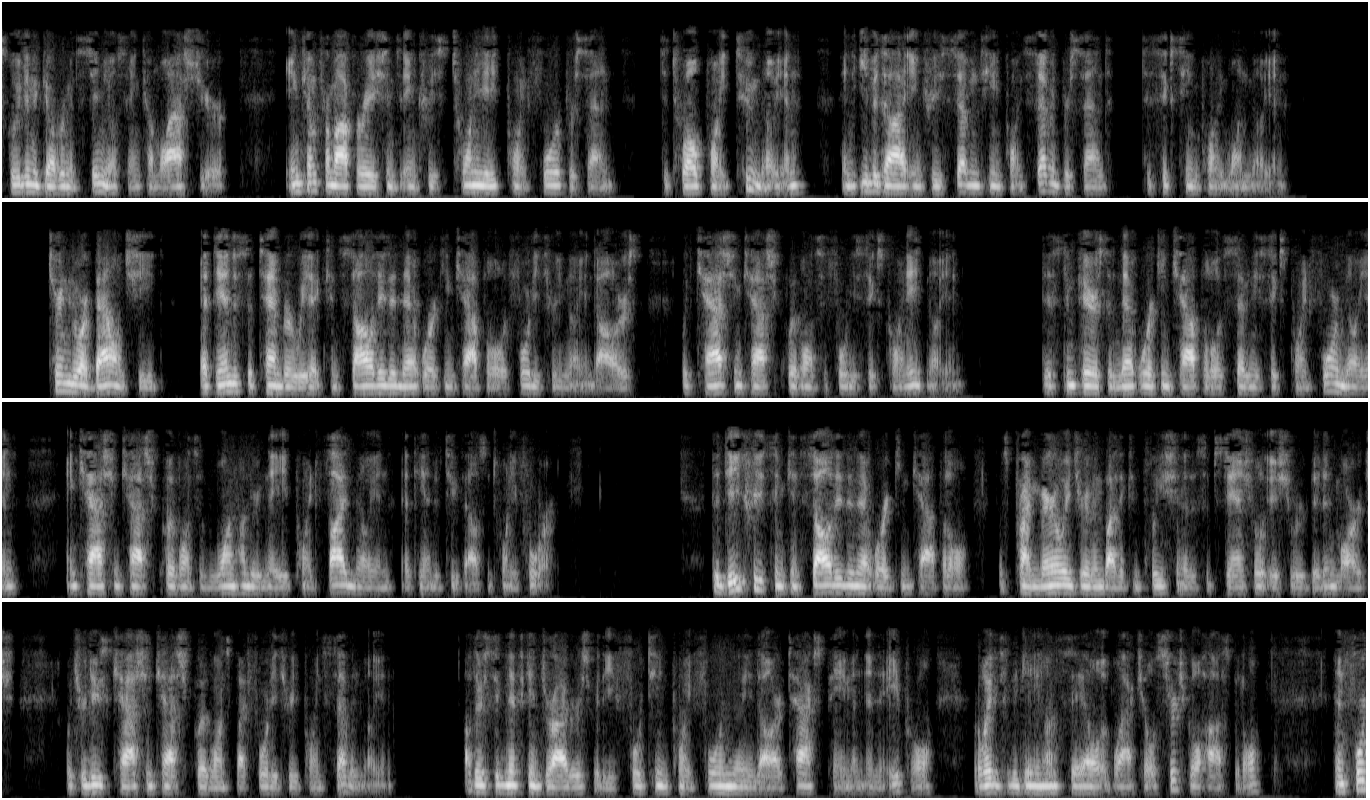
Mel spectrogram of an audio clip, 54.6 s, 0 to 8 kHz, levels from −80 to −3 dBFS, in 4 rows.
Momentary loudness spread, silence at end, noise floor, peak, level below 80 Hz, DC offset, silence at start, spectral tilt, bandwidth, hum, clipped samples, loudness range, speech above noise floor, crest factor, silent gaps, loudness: 15 LU; 0 s; -65 dBFS; -2 dBFS; -56 dBFS; under 0.1%; 0 s; -11 dB/octave; 5.4 kHz; none; under 0.1%; 6 LU; 42 dB; 22 dB; 6.39-6.56 s, 11.32-11.37 s, 13.10-14.11 s, 15.51-15.63 s, 23.51-24.04 s, 33.55-34.09 s, 45.12-45.52 s; -23 LUFS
